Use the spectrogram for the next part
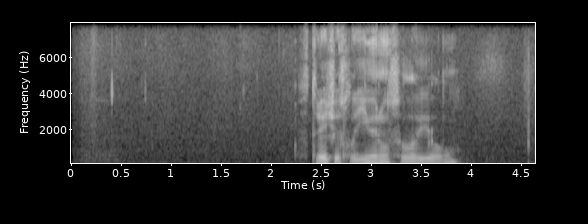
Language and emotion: Russian, neutral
